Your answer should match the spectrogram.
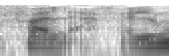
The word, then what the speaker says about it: falafel: Falafel. – Exactamente así se pronuncia. – Ah, falafel.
